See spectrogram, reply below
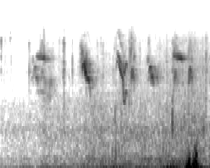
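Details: House sparrows at a garden feeder, close up: a quick flurry of high chirps and a downward cheep, ending with a soft thump from the feeder.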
